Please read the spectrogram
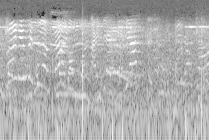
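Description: Children's high-pitched voices shouting and calling at play throughout, with one sharp knock about one and a half seconds in.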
